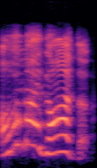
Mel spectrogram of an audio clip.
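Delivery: high, shocked gasp of fright; startled. Retold or imitated. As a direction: jolt up in alarm as the scissors slip. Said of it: "It was so scary that I'm like".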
